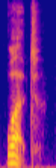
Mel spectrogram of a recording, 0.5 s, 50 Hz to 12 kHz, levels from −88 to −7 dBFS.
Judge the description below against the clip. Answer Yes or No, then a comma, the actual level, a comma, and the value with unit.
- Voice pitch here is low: No, medium, 145 Hz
